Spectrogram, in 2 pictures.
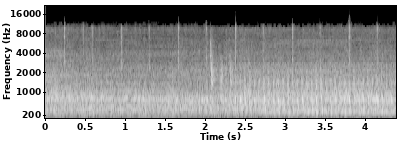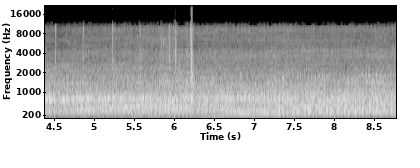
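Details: Rod knock that developed over a weekend, recorded while driving before the drivetrain is replaced (replacement already ordered): faint, irregular sharp ticks about twice a second ride over a steady engine drone, consistent with rod knock.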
